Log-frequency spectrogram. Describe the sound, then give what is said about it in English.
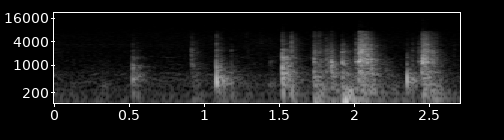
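A series of dull wooden thunks and clunks, building to a cluster of heavier knocks as a door is pulled open after midnight, with no voices. “I said, somebody's at the door, and it's after midnight.”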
